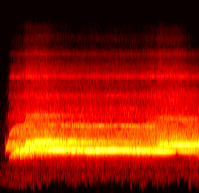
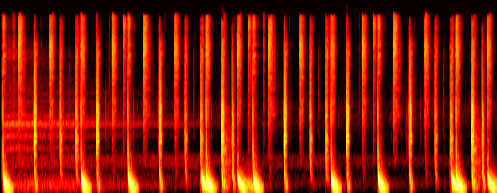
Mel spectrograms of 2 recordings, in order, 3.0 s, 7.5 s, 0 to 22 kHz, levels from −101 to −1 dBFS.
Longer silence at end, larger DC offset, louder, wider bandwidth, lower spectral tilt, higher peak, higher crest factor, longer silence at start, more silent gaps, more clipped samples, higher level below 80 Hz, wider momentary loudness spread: about the same, 0 s vs 0 s; neither; about the same, -21 LUFS vs -23 LUFS; second, 6.2 kHz vs 17 kHz; second, 1.5 dB/octave vs -5.5 dB/octave; about the same, -8 dBFS vs -6 dBFS; second, 12 dB vs 18 dB; about the same, 0.1 s vs 0.05 s; neither; neither; second, under -90 dBFS vs -44 dBFS; second, 4 LU vs 15 LU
